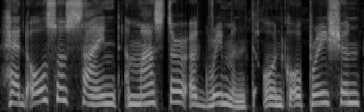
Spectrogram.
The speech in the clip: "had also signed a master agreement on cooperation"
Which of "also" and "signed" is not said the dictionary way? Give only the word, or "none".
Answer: none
